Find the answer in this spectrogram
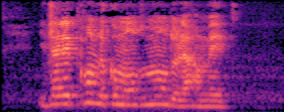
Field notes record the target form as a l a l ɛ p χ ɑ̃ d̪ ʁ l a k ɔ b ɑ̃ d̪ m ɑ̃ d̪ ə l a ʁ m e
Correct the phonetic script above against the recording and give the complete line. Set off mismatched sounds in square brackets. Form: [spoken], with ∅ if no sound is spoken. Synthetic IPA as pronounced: [i] l a l ɛ p χ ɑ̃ d̪ ʁ l [ə] k ɔ [m] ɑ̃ d̪ m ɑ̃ d̪ ə l a ʁ m e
